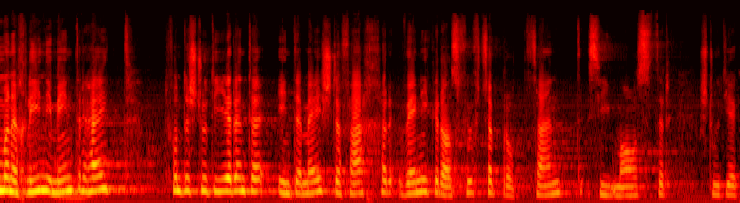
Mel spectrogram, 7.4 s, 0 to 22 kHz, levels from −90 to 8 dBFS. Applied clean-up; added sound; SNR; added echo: none; none; none; none.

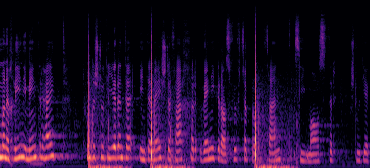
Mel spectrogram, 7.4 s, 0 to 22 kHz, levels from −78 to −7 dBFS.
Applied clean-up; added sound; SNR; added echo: none; Fireworks; -2 dB; none.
